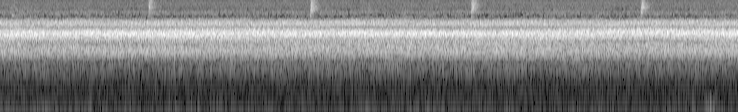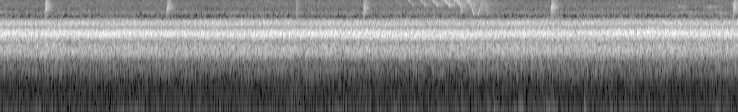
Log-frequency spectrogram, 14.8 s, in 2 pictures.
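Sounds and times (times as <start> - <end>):
frogs calling in a dense droning chorus: 0.0 - 14.7.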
